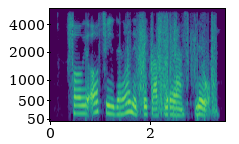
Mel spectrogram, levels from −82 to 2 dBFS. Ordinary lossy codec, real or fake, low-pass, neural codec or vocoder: none; real; 5.4 kHz; none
